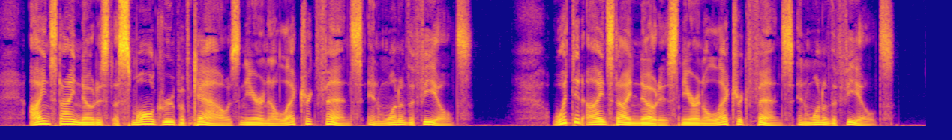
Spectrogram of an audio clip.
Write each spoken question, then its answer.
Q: What did Einstein notice near an electric fence in one of the fields?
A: Einstein noticed a small group of cows near an electric fence in one of the fields.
